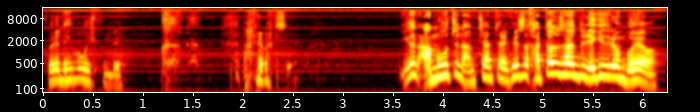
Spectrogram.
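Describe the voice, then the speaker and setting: Man, pastor, Sunday sermon, high voice, very expressive pitch, rhetorical questions. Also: fast, slight background noise, poor audio. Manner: animated preaching, rhetorical questions, acted-out quotes. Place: church sanctuary.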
